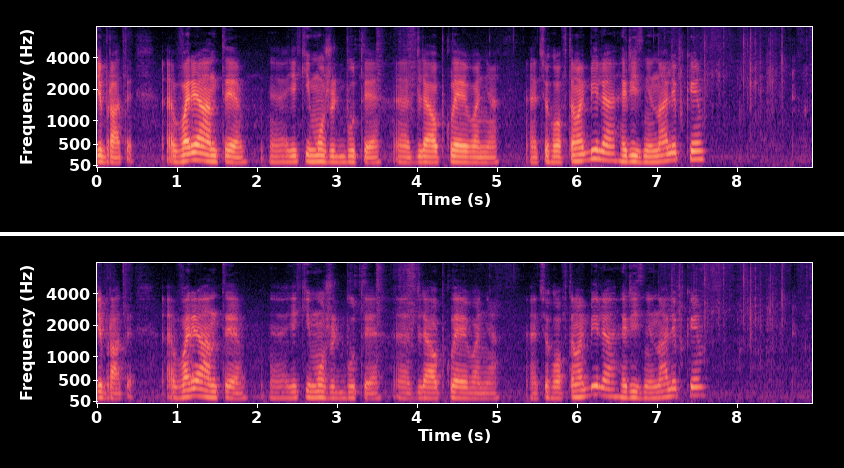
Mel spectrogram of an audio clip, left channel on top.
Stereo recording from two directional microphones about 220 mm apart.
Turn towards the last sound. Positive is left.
turn(degrees=55)  # may be behind; listen again after turning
